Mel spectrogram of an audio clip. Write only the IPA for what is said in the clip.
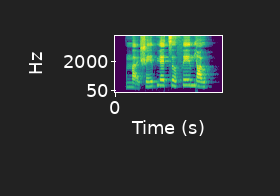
m a̰˨˩ ɪ̯ ʂ e˧˥ ɪ̯ p ɥ ɛ˥ t͡s ɤ˥˩ f e˥ ɪ̯ m j ɑ˨ ʊ̯

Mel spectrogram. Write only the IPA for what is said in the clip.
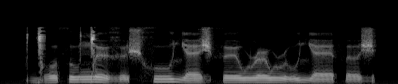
ɡ͡ǀ o˧ θ u˦ ŋ͡ǀ ø˦˨ ɣ ø˨ ʃ x uː˦ ʎ ɛː˧ ʒ θ øː˦ w ɭ ə˞˦ w ɭ u˨˦ ʎ ɛː˧ θ ə˧ ʒ

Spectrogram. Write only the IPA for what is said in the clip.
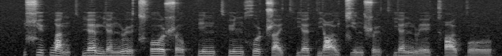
ɕ y˦ p w a̰˨˩ n t̪ʰ ɥ ɛ˥˨ m j ɛ˨˦ n ɻ ɻ̩˨˩ t͡sʰ o˥˨ ʊ̯ ʂ ɤ˨˦ pʰ i˦ n t̪ʰ y˦ n x u˥˨ ʈ͡ʂ a˩ ɪ̯ t̪ʰ j ɛ˦ t̪ j ɑ̰˨˩ ʊ̯ t͡ɕ i˦ n ʂ ɻ̩˨˩ t̪ʰ j ɛ˥˨ n ɻ e˥˨ ɪ̯ kʰ ɑ˦ ʊ̯ k o˨˦ ʊ̯

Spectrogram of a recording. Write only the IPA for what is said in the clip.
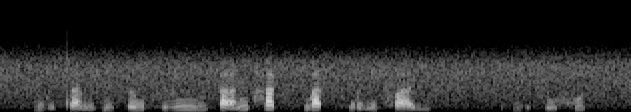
ɓ ṵ˧˨ ə̯ t̪ a˧˩ n ɗ ɨ˧ ʔ ə˧ w h ɨ˨˦ ə̯ ŋ ɨ˨˦ ʔ a̰ː˧˥ ŋ h a˦˥ k̚ h w a˦˥ t̚ h w ə̰˧˥ n f a˨˩ j | ɓ i˨˩ h u˧ x u˦˥ t̚

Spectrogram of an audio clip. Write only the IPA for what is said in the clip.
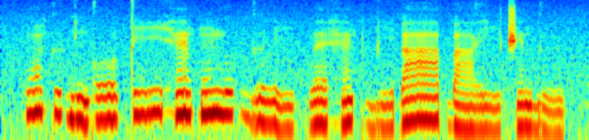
ɡ ɔ̃˦ k ɨ˧ ɡ ĩ˨ ɡ oː˧ l t iː˦ h ɛ̃˦ kʷ ũ˦ n u˦ ɡ͡b ɨ˧ l iː˨ kʷ ɛ˧ h ɛ̃˧ k b i˨ ɗ aː˧ ɓ a˨ ɣ i˨ t͡ʃ ɛ̃˧ ɡ͡b ɨ˨

